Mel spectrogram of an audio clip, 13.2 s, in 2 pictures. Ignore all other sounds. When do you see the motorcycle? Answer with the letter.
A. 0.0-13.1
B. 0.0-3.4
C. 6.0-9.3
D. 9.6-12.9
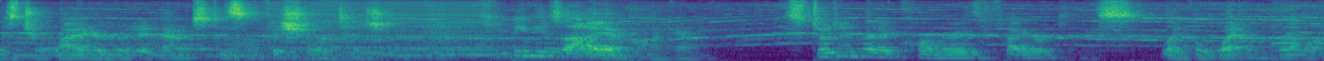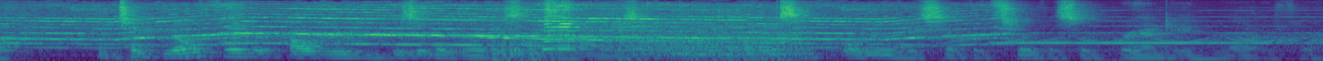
B.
